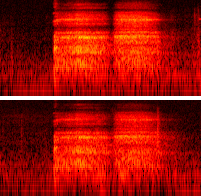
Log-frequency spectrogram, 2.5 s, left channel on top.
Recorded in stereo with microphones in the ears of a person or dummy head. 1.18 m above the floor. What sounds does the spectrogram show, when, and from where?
0.7 s breathing: 30° left (ahead or behind), 1.3 m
